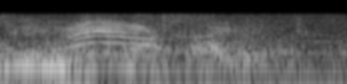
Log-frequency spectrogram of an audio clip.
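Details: Young male cat, cuddly and very vocal, indoors: one short arched meow swelling up and dropping away, followed by a fainter second mew, with a woman's voice chatting softly around it.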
